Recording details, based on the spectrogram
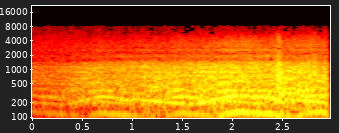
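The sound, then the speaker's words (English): A car engine revs and climbs in pitch as the vehicle accelerates away, its steady mid-range roar swelling louder over a few seconds with no voices. “Smith's got the cars out.”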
